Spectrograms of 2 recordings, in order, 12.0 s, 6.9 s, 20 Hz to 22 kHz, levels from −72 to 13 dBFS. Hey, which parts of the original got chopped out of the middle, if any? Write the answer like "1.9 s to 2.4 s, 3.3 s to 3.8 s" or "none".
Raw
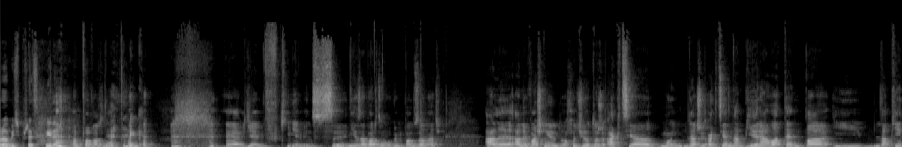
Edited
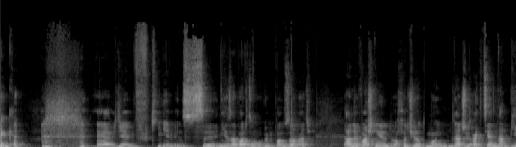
6.3 s to 6.8 s, 7.9 s to 8.8 s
